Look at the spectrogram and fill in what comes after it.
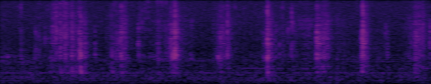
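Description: Someone chewing hard Cocoa Puffs cocoa-glazed popcorn, with a sharp crunch about every half second. The glaze makes the popcorn tough, hard chewing.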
